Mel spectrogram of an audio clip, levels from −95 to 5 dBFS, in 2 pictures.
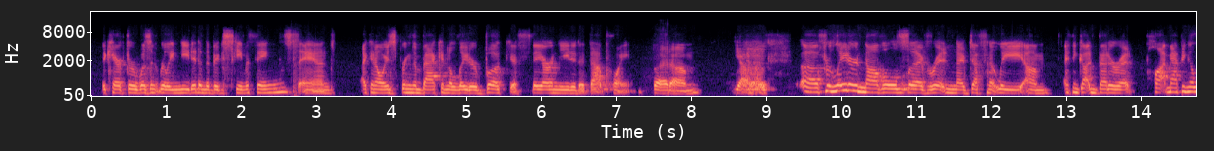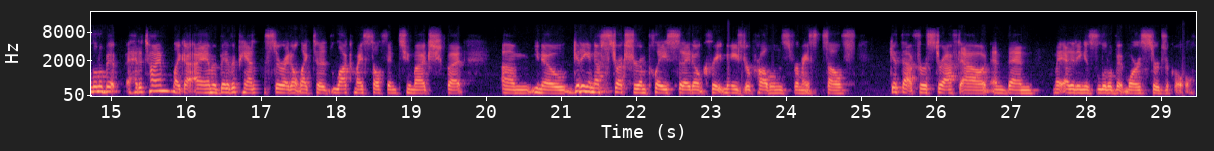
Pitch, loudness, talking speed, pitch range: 170 Hz, -19 LUFS, 215 wpm, 160-185 Hz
